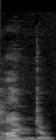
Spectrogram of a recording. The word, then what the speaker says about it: Heimdall: Heimdall.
